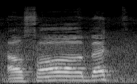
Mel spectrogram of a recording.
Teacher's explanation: Asa ada lekuk tengah lidah. Asabat bat hujung lidah digusi. Sempurna dia berlaku syiddat tahan suara, lepas tu dia lepaskan angin.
